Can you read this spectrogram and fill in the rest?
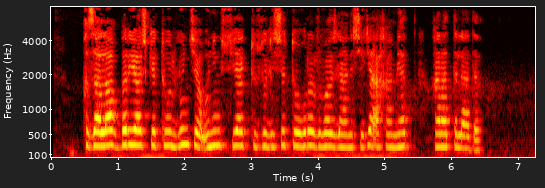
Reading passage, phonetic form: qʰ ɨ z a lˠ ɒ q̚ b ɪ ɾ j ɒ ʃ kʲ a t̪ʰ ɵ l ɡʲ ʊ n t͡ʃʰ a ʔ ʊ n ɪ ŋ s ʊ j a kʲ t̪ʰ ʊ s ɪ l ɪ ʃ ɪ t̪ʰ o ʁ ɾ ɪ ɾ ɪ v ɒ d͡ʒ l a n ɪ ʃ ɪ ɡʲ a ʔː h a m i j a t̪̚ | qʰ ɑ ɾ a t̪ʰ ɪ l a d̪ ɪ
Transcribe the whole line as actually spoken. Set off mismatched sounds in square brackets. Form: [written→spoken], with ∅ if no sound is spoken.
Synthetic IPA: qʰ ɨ z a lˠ ɒ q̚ b ɪ ɾ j ɒ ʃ kʲ a t̪ʰ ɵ l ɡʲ ʊ n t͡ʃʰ a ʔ ʊ n ɪ ŋ s ʊ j a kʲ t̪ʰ ʊ [s→z] ɪ l ɪ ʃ ɪ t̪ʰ o ʁ ɾ ɪ ɾ ɪ v ɒ d͡ʒ l a n ɪ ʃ ɪ ɡʲ a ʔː h a m i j a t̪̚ | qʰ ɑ ɾ a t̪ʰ ɪ l a d̪ ɪ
